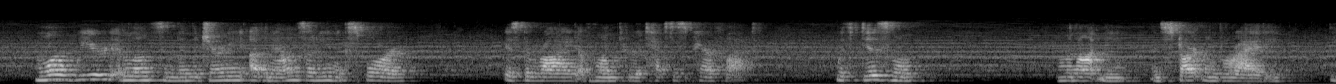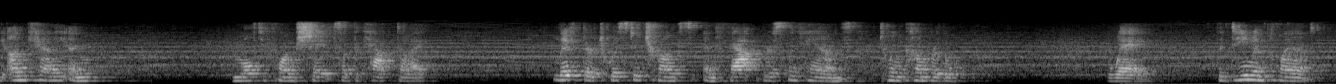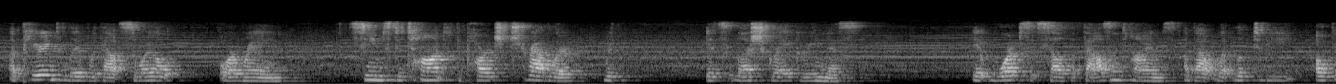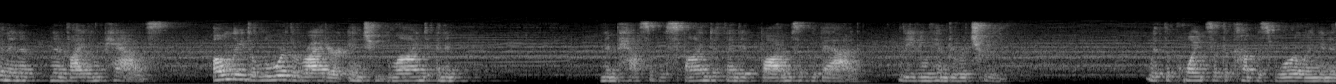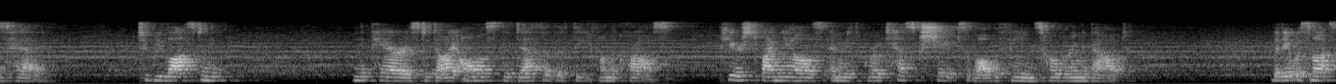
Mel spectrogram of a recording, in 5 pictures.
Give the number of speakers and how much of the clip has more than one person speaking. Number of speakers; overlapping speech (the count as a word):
one, no overlap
